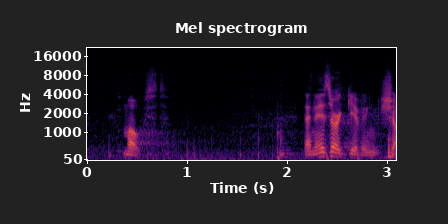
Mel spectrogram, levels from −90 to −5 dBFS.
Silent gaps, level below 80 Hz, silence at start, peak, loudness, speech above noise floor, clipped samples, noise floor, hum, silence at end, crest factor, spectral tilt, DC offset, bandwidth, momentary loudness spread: none; -72 dBFS; 0.2 s; -22 dBFS; -43 LUFS; 25 dB; under 0.1%; -69 dBFS; none; 0 s; 24 dB; -4 dB/octave; under 0.1%; 18 kHz; 22 LU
